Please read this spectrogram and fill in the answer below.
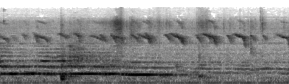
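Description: A bird chirping, a rapid run of short falling high notes about three a second, over a steady low tone that stops about two and a half seconds in.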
